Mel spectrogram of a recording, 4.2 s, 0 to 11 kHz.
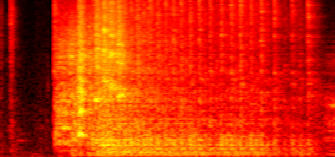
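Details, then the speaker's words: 1982 Chevy S10 first start after budget engine refresh, sitting about ten years after an engine fire; catches after crank, runs with uneven stumbling pulses, misfiring; owner suspects transmission assembled wrong, torque converter binding. "That is a running truck. A terribly running truck."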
